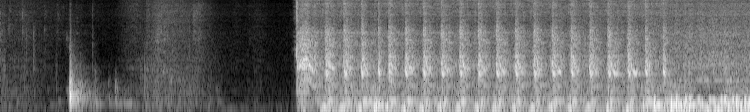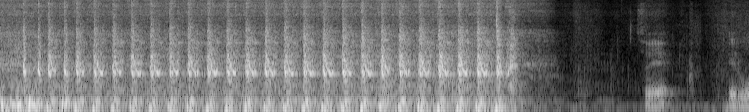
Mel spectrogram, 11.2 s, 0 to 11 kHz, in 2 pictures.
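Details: 2007 Triumph Daytona 675 cranks steadily with a few firing puffs but never runs; spark present on all three plugs, fuel pump primes without tone change, owner suspects low fuel pressure from failing pump or debris-blocked regulator, unconfirmed.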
